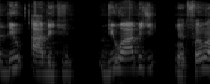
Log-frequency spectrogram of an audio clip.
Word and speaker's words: Bill Aberdeen: Se pronuncia Bill Aberdeen.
